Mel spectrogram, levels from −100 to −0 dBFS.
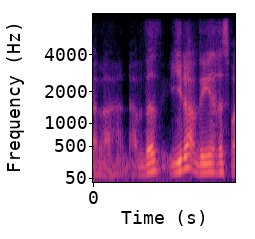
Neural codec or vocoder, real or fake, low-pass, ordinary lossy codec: codec, 16 kHz in and 24 kHz out, 0.6 kbps, FocalCodec, streaming, 4096 codes; fake; 7.2 kHz; none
